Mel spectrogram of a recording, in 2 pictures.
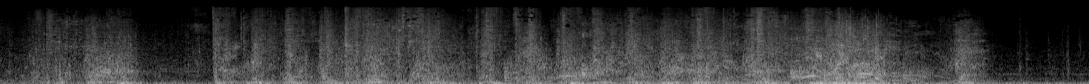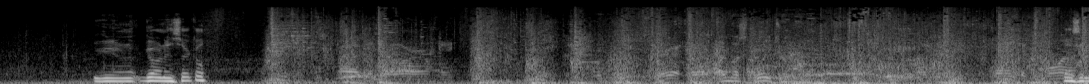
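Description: Weapons clash and strike monsters in rapid bursts.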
